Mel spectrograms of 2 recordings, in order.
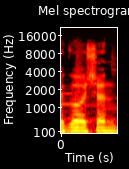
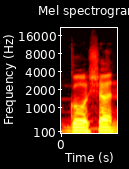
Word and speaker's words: Gaussian: filter na gosan blur ang pangalan ng mathematician ay gaus pero somehow gosan ang bigkas ko sa Photoshop filter It's a common mistake actually hindi na nga siya mistake dahil maraming tao rin talaga ang nagbibike na gosan pero I want to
